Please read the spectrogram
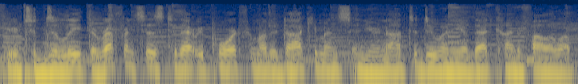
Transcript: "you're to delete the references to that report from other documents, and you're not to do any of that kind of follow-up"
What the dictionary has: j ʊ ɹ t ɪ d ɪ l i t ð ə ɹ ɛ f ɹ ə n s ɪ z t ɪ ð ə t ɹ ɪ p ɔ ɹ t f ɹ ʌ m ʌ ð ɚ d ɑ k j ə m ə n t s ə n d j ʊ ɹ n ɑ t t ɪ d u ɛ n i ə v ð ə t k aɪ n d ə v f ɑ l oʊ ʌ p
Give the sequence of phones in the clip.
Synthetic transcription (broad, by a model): j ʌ ɹ t ɪ d ɪ l i t ð ə ɹ ɛ f ɹ ə n s ɪ z t ɪ ð ə t ɹ ɪ p ɔ ɹ t f ɹ ʌ m ʌ ð ɚ d ɑ k j ə m ə n t s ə n j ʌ ɹ n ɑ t t ɪ d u ɛ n i ə v ð ə t k aɪ n d ə v f ɑ l oʊ ʌ p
